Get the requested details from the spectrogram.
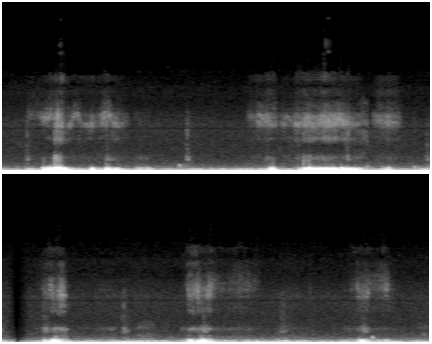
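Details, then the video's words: A Dachshund asleep snoring like a wild boar, deep rasping grunts and wheezy snorts at irregular intervals over about ten seconds, some breaths longer and rumbling, others short puffs. "강아지가 멧돼지 코골이 소리내며 자요"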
